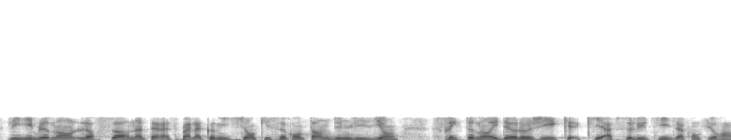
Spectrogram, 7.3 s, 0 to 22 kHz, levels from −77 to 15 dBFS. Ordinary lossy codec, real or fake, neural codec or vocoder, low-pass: none; fake; codec, 16 kHz, 4 kbps, X-Codec, HuBERT features, trained on LibriSpeech; 3.6 kHz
